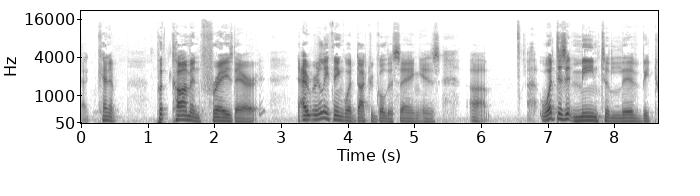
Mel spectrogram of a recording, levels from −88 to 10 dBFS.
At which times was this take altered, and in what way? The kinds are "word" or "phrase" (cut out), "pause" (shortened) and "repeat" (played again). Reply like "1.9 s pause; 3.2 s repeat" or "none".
1.3 s word; 2.3 s word; 3.3 s word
